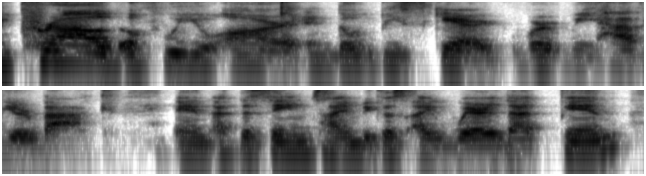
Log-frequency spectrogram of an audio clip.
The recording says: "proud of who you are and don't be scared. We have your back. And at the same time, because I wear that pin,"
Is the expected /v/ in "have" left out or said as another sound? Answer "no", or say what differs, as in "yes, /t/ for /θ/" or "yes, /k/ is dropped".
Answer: no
